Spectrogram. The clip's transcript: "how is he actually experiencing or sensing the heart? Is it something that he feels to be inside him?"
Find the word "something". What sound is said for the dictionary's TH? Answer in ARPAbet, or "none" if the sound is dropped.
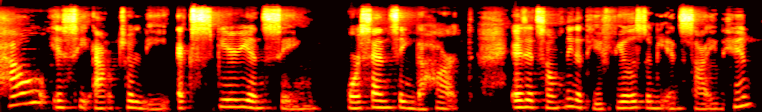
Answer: TH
